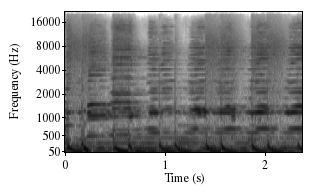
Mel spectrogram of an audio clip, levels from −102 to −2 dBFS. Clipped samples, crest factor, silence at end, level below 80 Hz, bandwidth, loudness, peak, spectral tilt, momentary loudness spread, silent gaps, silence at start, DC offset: under 0.1%; 10 dB; 0 s; -16 dBFS; over 20 kHz; -12 LUFS; 0 dBFS; -4 dB/octave; 2 LU; none; 0 s; under 0.1%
